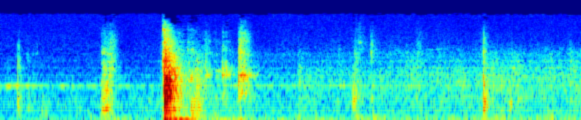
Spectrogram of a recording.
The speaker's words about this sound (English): A station master in black uniform and cap closes the front door of his house and walks onto a platform of a small station.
